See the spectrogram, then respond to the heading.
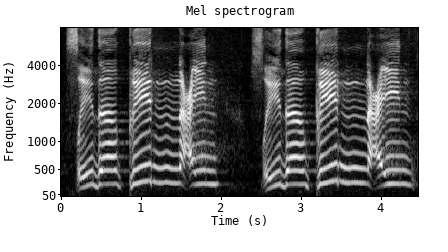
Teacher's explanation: tanwin bertemu dengan huruf ain, maka kita tak boleh baca dengung kat situ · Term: izhar halqi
